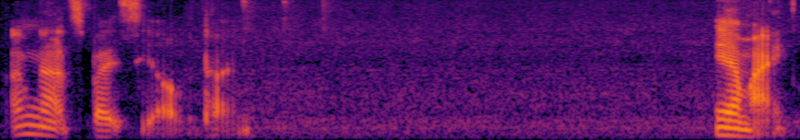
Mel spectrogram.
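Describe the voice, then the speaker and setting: A woman's voice: low voice, animated, slow pace, darkish tone, dry recording. A woman hosting a casual live-stream chat, teasing and laughing often. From Saint Louis. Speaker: host.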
